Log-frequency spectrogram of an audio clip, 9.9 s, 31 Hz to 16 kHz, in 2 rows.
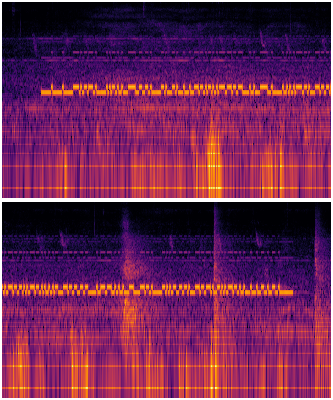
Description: RTTY (45.45 baud, 170 Hz shift), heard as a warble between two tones, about 980 Hz centre, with the noise of a residential street. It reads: S58GGQ DE M5JEG R R FB IVAN. RIG HR 100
